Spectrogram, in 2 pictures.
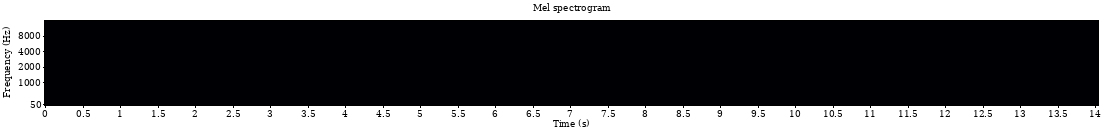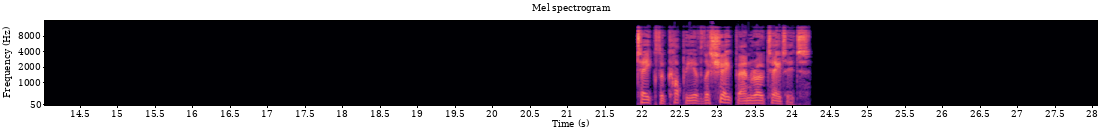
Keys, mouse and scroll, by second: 4.5 right click, 7.7-11.0 drag, 11.0 click, 11.3 space, 12.3-13.8 drag, 14.0 space, 14.1-14.7 click, 17.9-18.5 click, 25.6-28.0 shift+drag.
